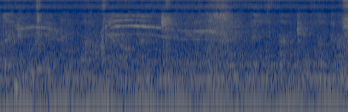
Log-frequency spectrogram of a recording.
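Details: Abandoned newborn kitten rescued from the street, being hand-fed; thin high mews that rise and bend downward, two or three in a row, over a steady low hum and soft background voices.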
